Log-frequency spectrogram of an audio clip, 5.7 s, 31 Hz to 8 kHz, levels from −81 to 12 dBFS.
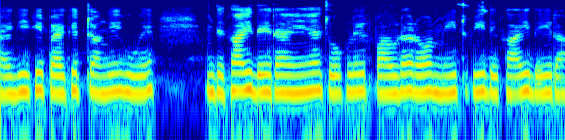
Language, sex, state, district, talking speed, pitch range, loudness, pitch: Chhattisgarhi, female, Chhattisgarh, Jashpur, 200 wpm, 200-215 Hz, -22 LUFS, 205 Hz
